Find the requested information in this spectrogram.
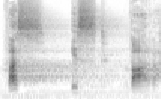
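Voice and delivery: low, slow, weary Pilate asking; Pilate's question. Acted. Pilate questioning Jesus at the trial, low and slow. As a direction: ask it like a tired governor, slowly and low. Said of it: "Und der Pilatus fragt".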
